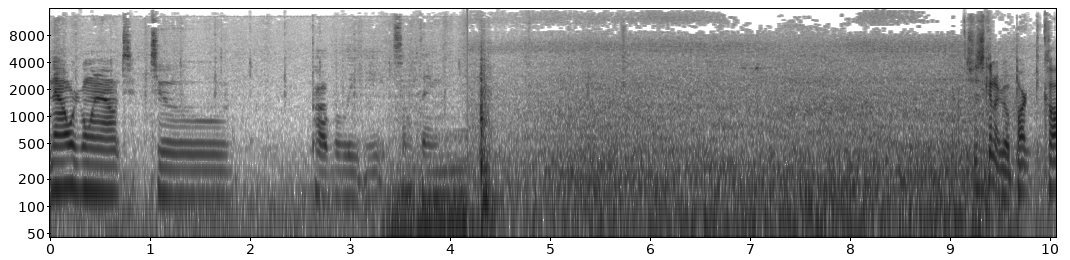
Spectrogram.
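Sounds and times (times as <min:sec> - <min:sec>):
road traffic passing: 0:00.0 - 0:10.0
short knock: 0:04.2 - 0:04.5.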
